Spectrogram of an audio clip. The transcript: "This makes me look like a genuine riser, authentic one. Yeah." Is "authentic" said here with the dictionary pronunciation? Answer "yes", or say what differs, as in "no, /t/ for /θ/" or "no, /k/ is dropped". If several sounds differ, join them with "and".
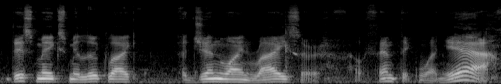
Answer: yes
